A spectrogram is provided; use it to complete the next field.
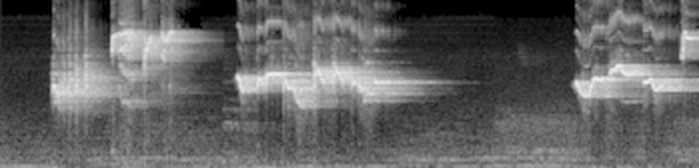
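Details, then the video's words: A chestnut-capped thrush sings varied, high whistled phrases. A trilled opening is followed by a long, rich slurred whistle, a pause, then another rising phrase, all over a faint wind rumble. "Suara Kicauan Burung Terapi Anis Kembang Ada Suara Angin"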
